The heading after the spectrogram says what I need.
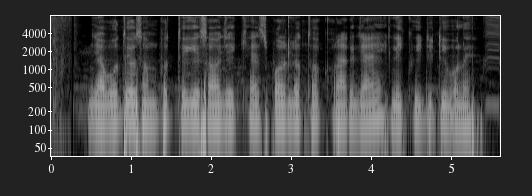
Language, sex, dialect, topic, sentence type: Bengali, male, Jharkhandi, banking, statement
